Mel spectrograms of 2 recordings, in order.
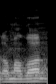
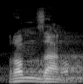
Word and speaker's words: রমাদান: আমরা সচরাচর মিমের উপর সাকিন দিয়ে বলি রমজান মাস। ঠিক না? রমজান। আমরা বলি রমজান। মূলত এই শব্দের উচ্চারণ রমজান নয়। শব্দের উচ্চারণ হচ্ছে রমাদান। মিমের উপর জবর দিয়ে।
